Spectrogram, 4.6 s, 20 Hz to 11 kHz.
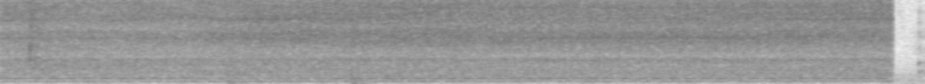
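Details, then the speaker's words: NETGEAR FS728TP 24-port PoE smart switch, just plugged in via kettle lead, device brought closer to the mic: steady loud airy rush with a fixed whine, cutting off at the end; normal but very loud enterprise cooling fan. "Like I say, it's very, very loud. You don't want this sitting next to you."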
